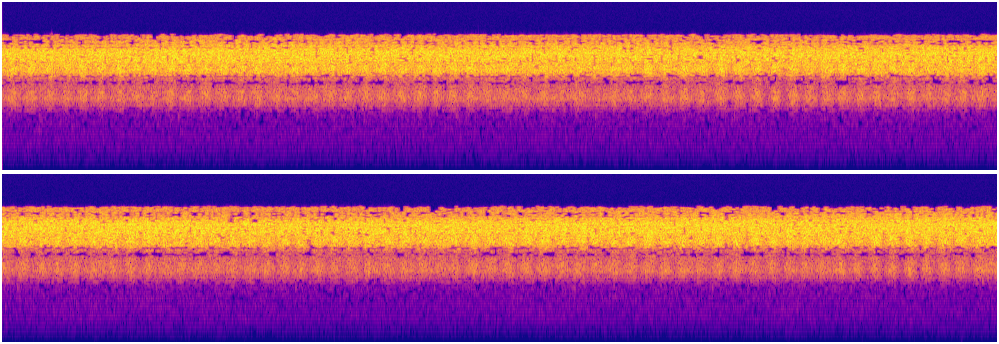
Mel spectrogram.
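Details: Summer chorus of cicadas in Provence, France, a constant shrill hiss-like buzz with rapid pulsing texture that never pauses over twenty seconds, loud and even, with no birds, voices or wind standing out.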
